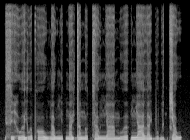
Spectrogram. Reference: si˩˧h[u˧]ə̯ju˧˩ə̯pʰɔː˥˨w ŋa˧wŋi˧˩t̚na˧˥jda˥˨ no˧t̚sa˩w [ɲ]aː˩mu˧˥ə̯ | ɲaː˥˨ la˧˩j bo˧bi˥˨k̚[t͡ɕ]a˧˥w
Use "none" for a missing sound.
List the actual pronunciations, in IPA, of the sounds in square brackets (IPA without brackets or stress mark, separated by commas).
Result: u˧, ɲ, t͡ɕ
